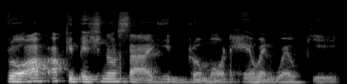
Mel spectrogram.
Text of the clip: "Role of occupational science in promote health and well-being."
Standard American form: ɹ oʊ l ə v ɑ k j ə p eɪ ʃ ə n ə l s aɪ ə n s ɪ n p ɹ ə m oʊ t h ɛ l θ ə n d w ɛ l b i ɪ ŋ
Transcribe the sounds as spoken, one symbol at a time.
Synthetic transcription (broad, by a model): ɹ oʊ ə p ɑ k j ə p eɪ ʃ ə n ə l s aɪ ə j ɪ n p ɹ ə m oʊ t h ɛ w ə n w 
